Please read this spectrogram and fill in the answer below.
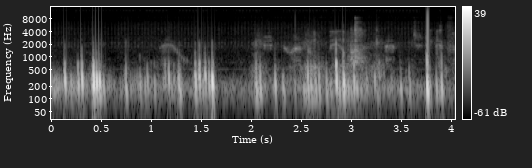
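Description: Indistinct, broken-up talking with short low thumps between words. A single sharp click comes about three-quarters of the way through.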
